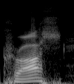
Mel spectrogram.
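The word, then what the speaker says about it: XROS: Vesso cross pods, and it's spelled X R O S, but uh, as far as I know, it's actually pronounced cross, and that's kind of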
